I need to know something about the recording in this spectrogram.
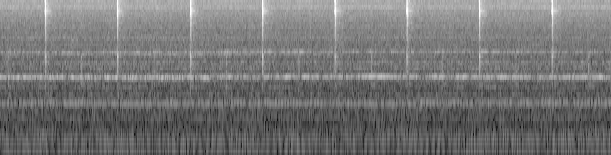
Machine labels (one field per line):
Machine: valve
